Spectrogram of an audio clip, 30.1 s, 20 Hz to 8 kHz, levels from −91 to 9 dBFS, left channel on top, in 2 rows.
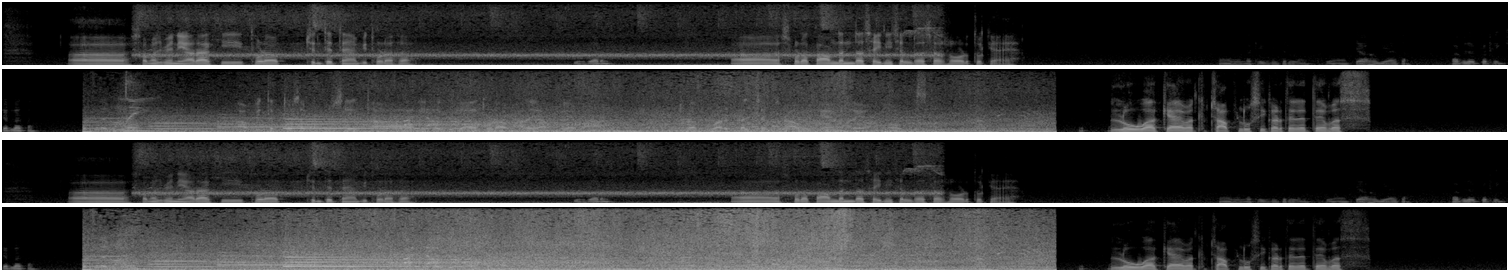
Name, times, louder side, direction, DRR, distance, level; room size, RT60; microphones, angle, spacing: voice 1, 0.7-4.2 7.3-10.2 16.1-16.7 17.4-21.5 21.8-24.5 26.1-28.8, left 3 dB, 75° left, 2.7 m, -39 dB
sound 1, 1.3-9.4, equal, ahead, 1.4 m, -46 dB
voice 2, 5.7-6.2 12.2-14.1 14.5-15.4 16.0-16.9 26.1-26.2, left 1 dB, 35° left, 4.4 m, -54 dB
sound 2, 15.9-25.6, right 7 dB, 70° right, 0.5 m, -28 dB
head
